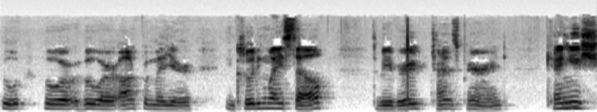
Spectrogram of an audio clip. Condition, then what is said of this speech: Stuttering. I'm a person who stutters and your host.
